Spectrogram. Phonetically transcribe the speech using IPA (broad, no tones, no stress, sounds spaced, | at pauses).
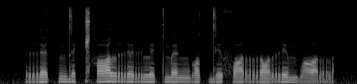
r ɛ t n d ɛ ǁʰ ɑ l r ɘ r l e t m ɛ ŋ ɡ ɒ t d e f ɑ r ɒ r e m b ɑ r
